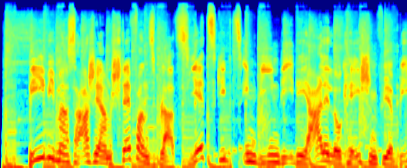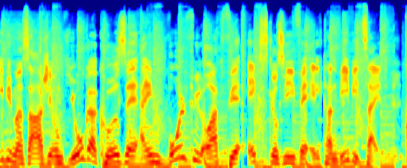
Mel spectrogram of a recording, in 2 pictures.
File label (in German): Interview Radio; Krone Hit Radio Juni 2022; babymassage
